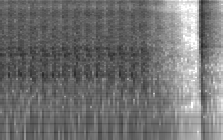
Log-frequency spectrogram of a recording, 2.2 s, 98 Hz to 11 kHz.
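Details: Classic Mini with Hayabusa 1400 dry-sump engine, fired a second then died: starter cranks in quick even pulses for about 1.5 s, never catches; crank no start, no fuel, fuel pump power suspected, not confirmed.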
